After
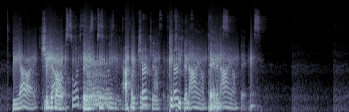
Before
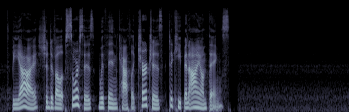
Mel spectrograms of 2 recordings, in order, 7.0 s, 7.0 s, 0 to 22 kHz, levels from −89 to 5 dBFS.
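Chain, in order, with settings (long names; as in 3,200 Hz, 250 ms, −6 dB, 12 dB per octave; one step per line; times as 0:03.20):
loose part that buzzes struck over −44 dBFS, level −23 dBFS
0:00.81–0:01.53: parametric band 2,600 Hz +5.5 dB 2.9 octaves
on a send: single-tap delay 630 ms −7.5 dB
0:01.77–0:02.14: on the sum: healed spectral selection 230–2,300 Hz both
in parallel at 0 dB: downward compressor, threshold −32 dBFS, peak gain reduction 13.5 dB
on the sum: high-shelf EQ 4,500 Hz −7 dB
reverb whose tail is shaped and stops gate 240 ms falling, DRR 11.5 dB
pitch vibrato 3.2 Hz 68 cents
tremolo with a ramp in dB decaying 1.2 Hz, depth 18 dB
level +9 dB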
